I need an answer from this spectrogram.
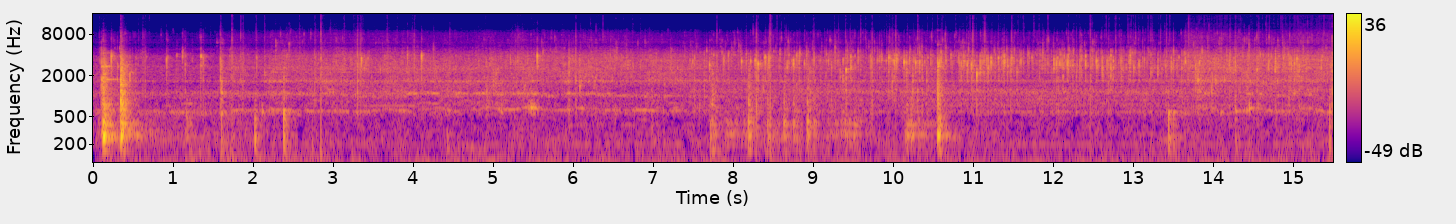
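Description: Ginger-garlic paste frying in hot oil in a pot. There is a loud burst of sizzling just after the start as the paste goes in, then steady sizzling. A slotted spatula stirring the paste adds occasional knocks and scrapes.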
